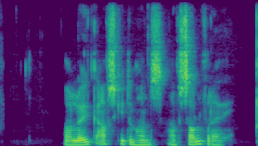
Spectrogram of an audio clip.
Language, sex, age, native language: Icelandic, male, 40-49, Icelandic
